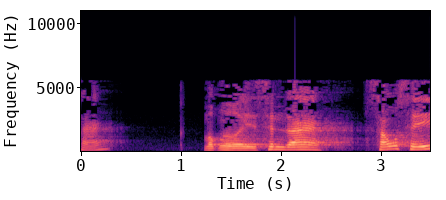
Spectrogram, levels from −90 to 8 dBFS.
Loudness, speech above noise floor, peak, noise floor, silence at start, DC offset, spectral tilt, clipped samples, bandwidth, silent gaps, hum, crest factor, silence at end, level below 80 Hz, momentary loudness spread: -17 LUFS; 53 dB; 0 dBFS; -68 dBFS; 0 s; under 0.1%; -9 dB/octave; under 0.1%; 5.8 kHz; none; none; 18 dB; 0 s; -60 dBFS; 18 LU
